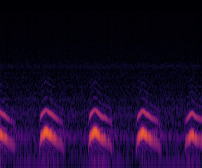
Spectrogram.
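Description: Great gray owl giving a slow series of deep, evenly spaced hoots, about one a second, five in all. Each hoot rises slightly and then falls in pitch.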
